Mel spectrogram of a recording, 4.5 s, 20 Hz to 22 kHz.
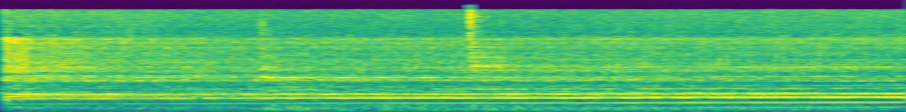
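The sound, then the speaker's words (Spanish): A 1969 Ford car engine running at a steady idle, a loud, continuous low drone with sustained humming overtones and no change in pace throughout. “su vehículo en este Ford 1969, que es el que sale en este video”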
